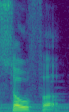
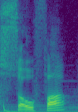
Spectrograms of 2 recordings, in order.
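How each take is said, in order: First: The final vowel is a weak schwa. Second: The final vowel is a full open 'ah'. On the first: The speaker calls it right. "but rather a sofa. It's a schwa sound at the end" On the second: The speaker calls it wrong. "not an open a sofa"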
